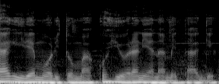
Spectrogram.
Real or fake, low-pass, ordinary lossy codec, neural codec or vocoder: real; 19.8 kHz; none; none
